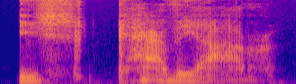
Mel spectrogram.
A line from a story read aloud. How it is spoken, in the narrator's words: murmured Casanunda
